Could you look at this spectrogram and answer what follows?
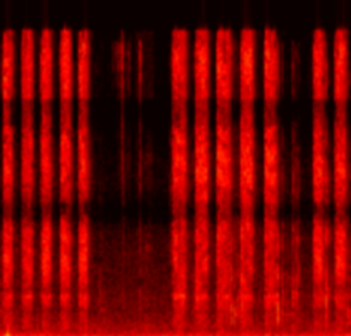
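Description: Spray paint hissing from an aerosol can onto thick wood, in about a dozen short close bursts of a second or less, with brief gaps between them and no talking.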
